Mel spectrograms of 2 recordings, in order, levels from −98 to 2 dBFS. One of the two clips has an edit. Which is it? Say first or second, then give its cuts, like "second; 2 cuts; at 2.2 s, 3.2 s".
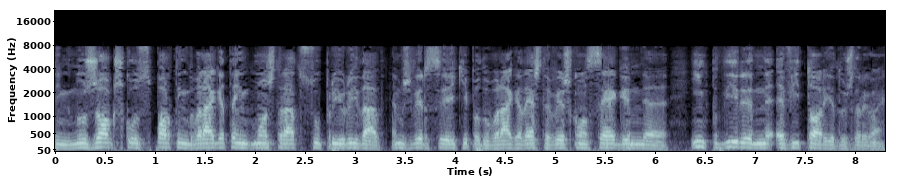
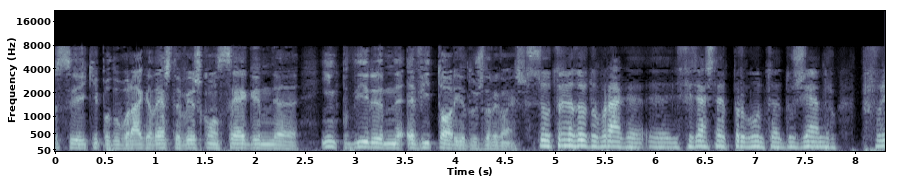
first; 1 cut; at 3.3 s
